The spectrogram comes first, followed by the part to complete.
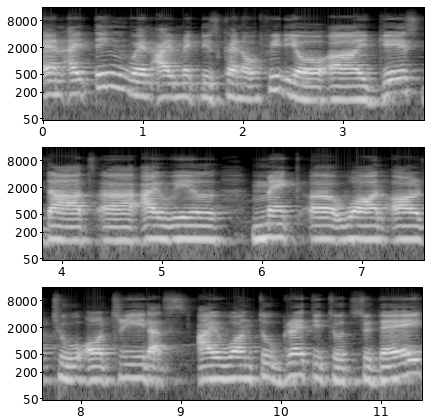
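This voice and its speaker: In a room with audible echo, a man with an Indonesian accent speaks very slowly at a fairly high pitch with fairly even intonation. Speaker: vlogger practicing English. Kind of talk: casual monologue vlog. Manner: halting, many fillers.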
